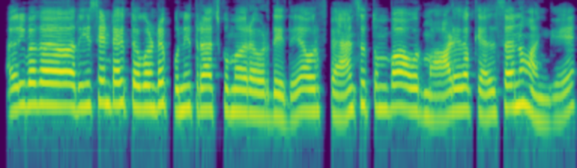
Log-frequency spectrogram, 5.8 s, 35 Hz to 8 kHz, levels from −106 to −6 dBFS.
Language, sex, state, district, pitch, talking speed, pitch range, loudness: Kannada, female, Karnataka, Bellary, 235 Hz, 145 wpm, 205-260 Hz, -15 LUFS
